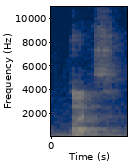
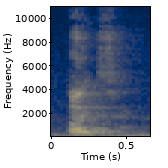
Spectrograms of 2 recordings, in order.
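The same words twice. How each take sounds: First: It is said softly, just spoken. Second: It is said forcefully, in a confident volume.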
